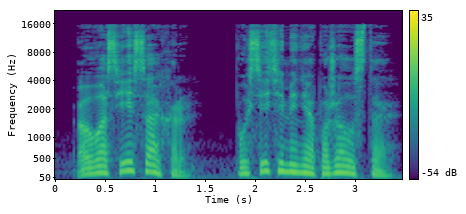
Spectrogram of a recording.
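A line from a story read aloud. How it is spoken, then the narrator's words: Quiet ingratiating voice. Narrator (Russian): тихим, вкрадчивым голосом снова повторила тетя Рима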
